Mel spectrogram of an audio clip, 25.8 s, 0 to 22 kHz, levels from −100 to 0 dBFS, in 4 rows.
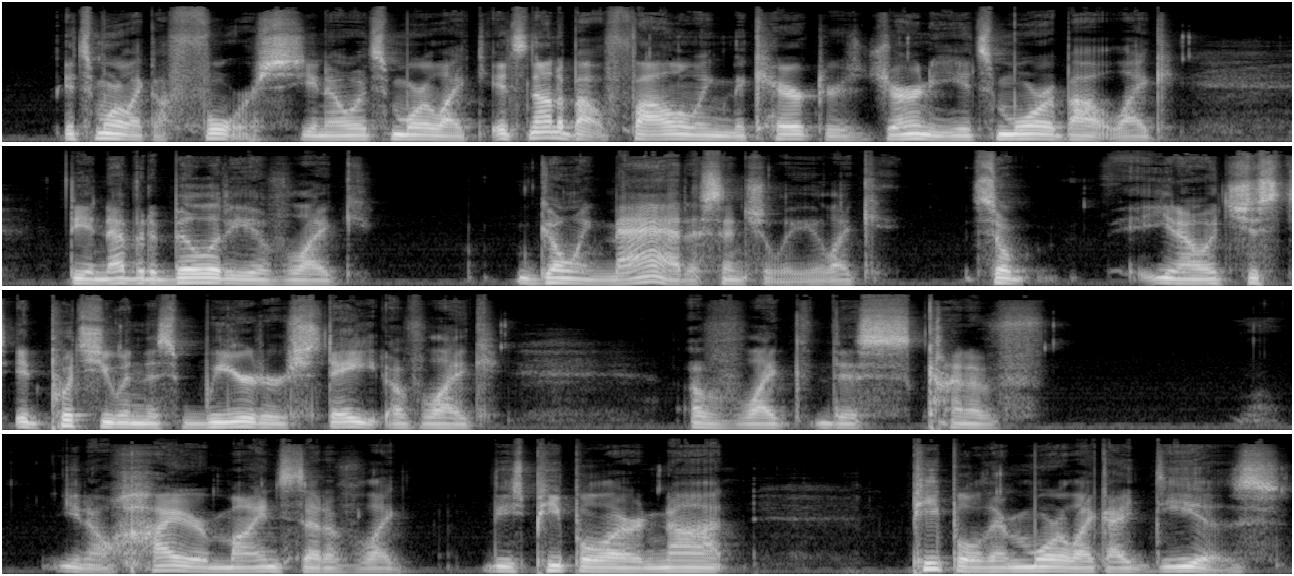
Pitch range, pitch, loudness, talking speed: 90-110 Hz, 95 Hz, -21 LUFS, 145 wpm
